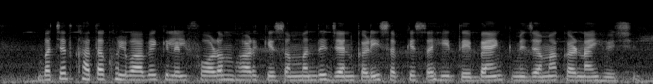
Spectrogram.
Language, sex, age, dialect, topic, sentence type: Magahi, male, 18-24, Western, banking, statement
